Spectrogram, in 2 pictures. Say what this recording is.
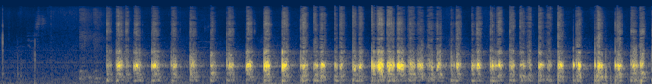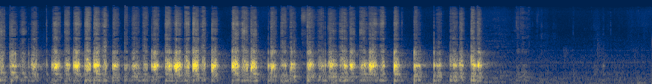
mySound Sint-Laurens Belgium Bekertje
Sounds from objects that are beloved to the participant pupils at the Sint-Laurens school, Sint-Kruis-Winkel, Belgium. The source of the sounds has to be guessed.
Bekertje, Belgium, mySound, Sint-Kruis-Winkel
